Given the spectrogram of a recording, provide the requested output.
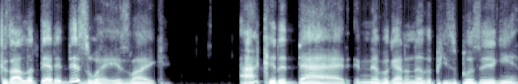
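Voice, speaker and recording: In a Southern US accent, a man speaks at a moderate pace and medium pitch with very wide pitch swings. The very clean recording has a silent background and a dry, close sound with no echo. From Louisiana. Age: 30s. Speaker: podcaster and army veteran. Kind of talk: casual chat.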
